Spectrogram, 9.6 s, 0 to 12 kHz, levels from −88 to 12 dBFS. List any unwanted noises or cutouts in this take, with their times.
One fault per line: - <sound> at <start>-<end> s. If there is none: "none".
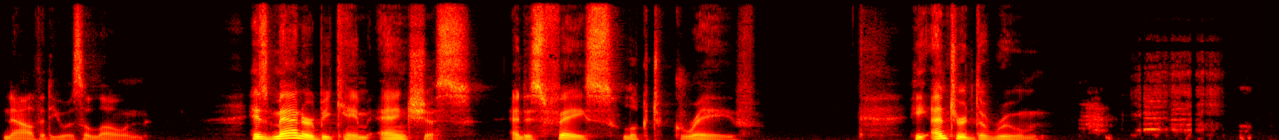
- sigh at 8.1-9.4 s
